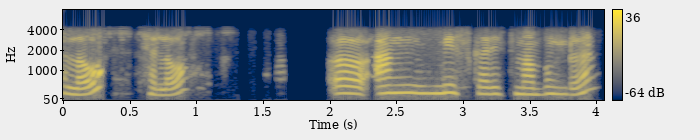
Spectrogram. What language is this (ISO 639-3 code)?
brx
